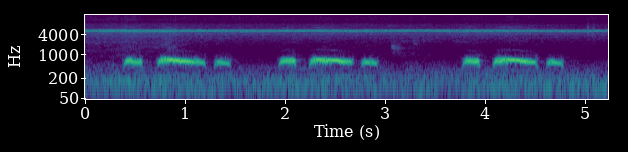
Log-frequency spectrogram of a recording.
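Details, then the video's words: Cooing strongly during a decoy test, a wild spotted dove gives three repeated low phrases about every 1.6 seconds. Each has a short note, a longer falling coo and a clipped final note, with a steady high whine behind. "đụng bổi đồng gù cứng,gù lợi cốt quá phê"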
